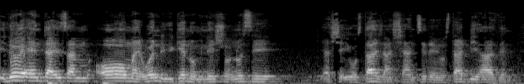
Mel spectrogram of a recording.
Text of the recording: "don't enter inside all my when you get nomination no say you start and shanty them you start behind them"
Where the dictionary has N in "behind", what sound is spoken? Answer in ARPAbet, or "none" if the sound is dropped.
none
